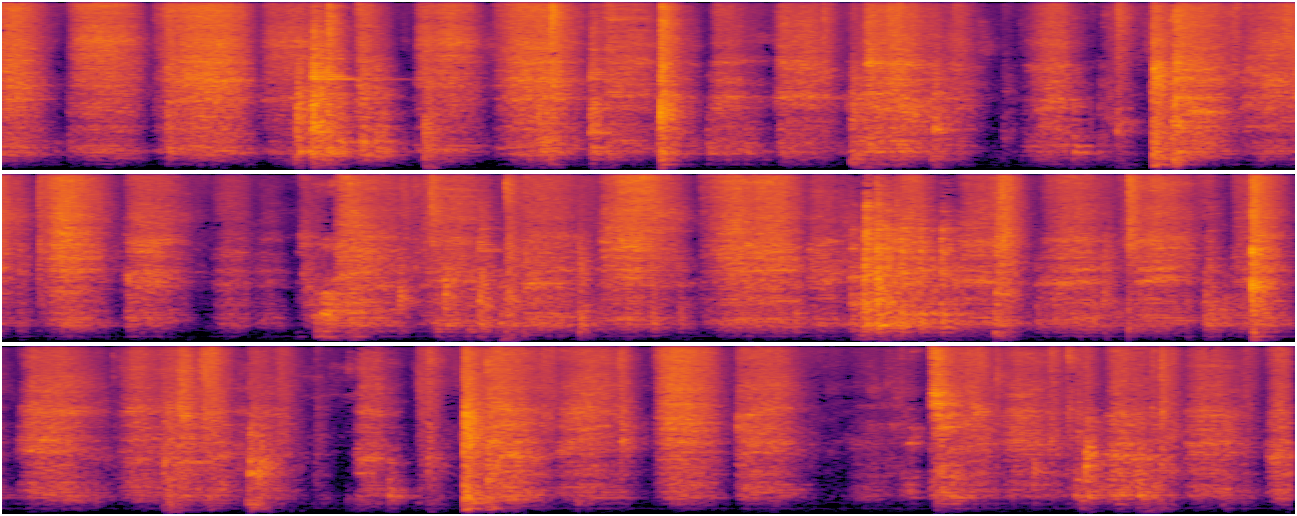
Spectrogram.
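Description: A man breathes hard and puffs between efforts.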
